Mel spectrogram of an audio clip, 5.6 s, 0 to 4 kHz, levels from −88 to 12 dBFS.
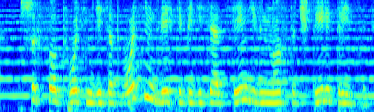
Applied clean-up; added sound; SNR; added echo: none; Bowed string instrument; 13 dB; reverberation time 0.7 s.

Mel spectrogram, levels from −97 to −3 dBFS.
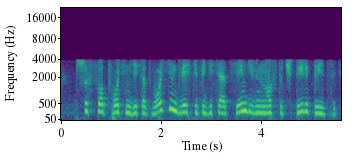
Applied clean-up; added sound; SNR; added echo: none; none; none; none.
